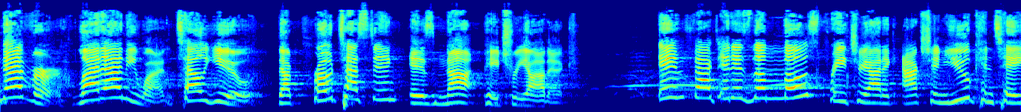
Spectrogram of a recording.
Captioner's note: cheers and applause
